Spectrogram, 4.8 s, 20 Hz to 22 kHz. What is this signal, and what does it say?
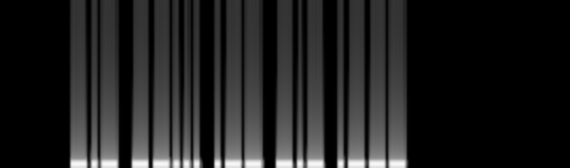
Morse code, heard as a keyed tone, about 27 wpm, 700 Hz. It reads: K7WKJ
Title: USA Call Signs - 5 Characters - 8x Character Spacing - 28wpm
